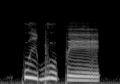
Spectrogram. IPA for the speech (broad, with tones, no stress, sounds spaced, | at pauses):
kʷ i˦˨ b u˦˨ p eː˨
